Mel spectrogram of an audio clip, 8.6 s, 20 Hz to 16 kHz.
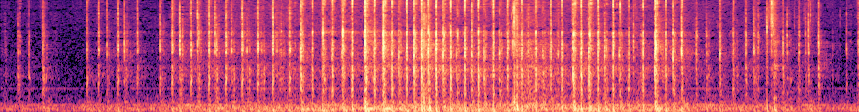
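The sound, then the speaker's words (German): Rapid clatter of typing on a computer keyboard while entering commands in a text game, with many dense keystrokes in a quick, busy stream that stays fairly quiet throughout. “Ich warte mal, ich müsste dafür einen Zahlenwert tippen. Wenn ich jetzt 1 tippe, dann laufe ich.”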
